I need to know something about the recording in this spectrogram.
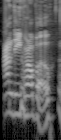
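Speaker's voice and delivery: laughing through a high Scouse name; Scouse accent. Pretend. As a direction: Liverpool accent, cracking up. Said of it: "Yeah, that's my Scouse accent".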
